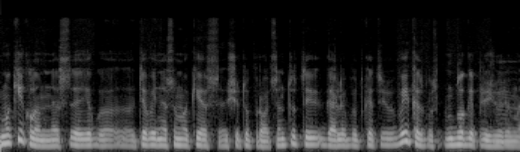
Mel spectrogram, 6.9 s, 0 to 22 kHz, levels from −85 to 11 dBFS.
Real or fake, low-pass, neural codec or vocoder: real; 14.4 kHz; none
